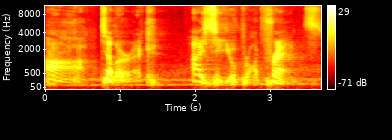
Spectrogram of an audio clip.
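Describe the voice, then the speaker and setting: A man talks in a put-on character voice at a very slow pace. Background noise is clearly heard. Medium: audio drama. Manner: laid-back, wry.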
